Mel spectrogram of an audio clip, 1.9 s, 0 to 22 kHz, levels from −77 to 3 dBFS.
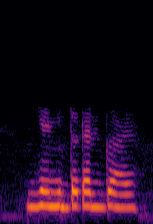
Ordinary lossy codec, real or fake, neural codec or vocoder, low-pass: none; fake; codec, 44.1 kHz, 2.6 kbps, DAC; 3.6 kHz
